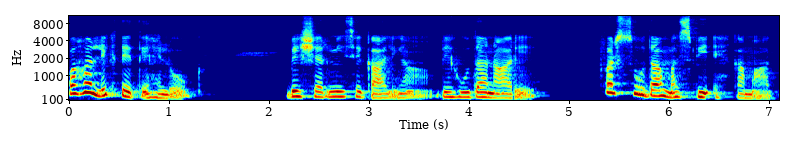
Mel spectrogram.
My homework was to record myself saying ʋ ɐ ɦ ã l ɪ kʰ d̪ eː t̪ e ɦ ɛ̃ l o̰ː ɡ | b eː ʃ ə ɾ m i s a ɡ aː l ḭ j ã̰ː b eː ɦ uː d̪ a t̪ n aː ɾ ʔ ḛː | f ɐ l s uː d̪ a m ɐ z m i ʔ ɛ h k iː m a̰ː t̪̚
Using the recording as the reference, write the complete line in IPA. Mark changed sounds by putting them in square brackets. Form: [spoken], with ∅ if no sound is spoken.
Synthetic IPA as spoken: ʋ ɐ ɦ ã l ɪ kʰ d̪ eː t̪ e ɦ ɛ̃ l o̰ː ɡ | b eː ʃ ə ɾ m i s [e] ɡ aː l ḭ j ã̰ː b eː ɦ uː d̪ a [∅] n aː ɾ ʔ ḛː | f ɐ [ɾ] s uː d̪ a m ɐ z [b] i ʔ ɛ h k [aː] m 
